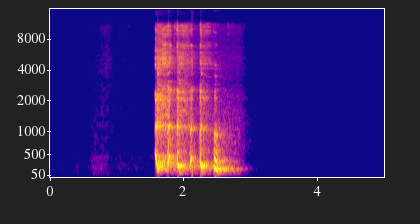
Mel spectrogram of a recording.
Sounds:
Cough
